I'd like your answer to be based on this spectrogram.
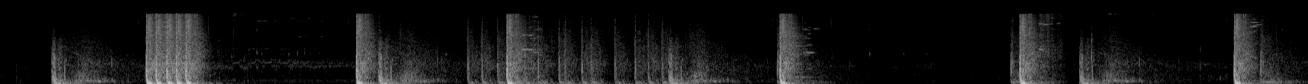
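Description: Gunfire in the PUBG video game played on PS4 with keyboard and mouse: loud sharp bursts and single shots at irregular intervals, each with a ringing decay, and no talk over them.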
